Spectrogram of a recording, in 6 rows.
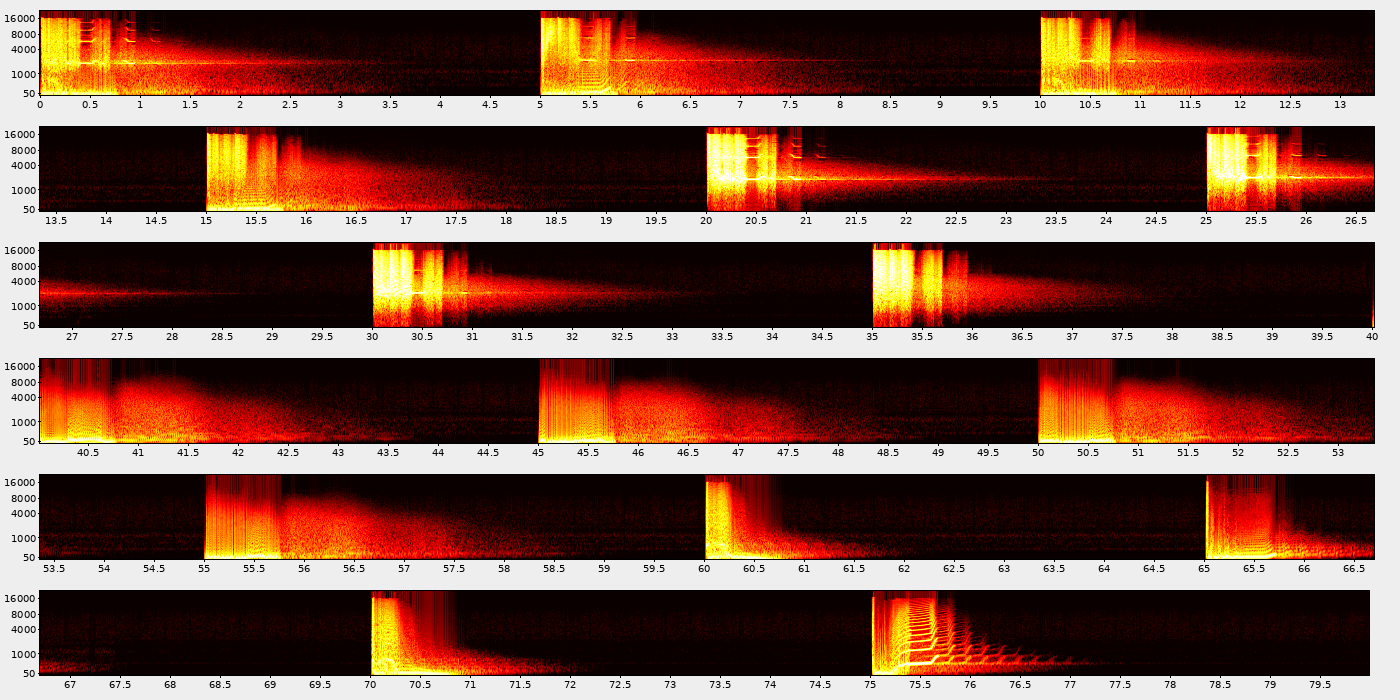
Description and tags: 12 analog sounding impacts. Made with Monark & Dub Machines in Ableton Live.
